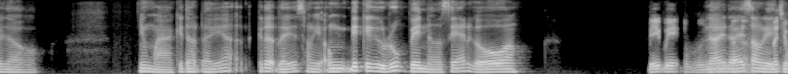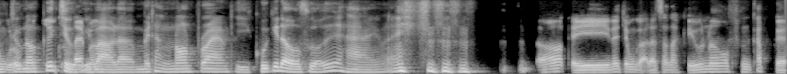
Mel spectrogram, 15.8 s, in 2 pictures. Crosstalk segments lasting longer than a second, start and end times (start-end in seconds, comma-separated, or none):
7.1-9.0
